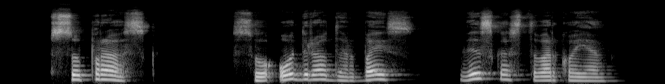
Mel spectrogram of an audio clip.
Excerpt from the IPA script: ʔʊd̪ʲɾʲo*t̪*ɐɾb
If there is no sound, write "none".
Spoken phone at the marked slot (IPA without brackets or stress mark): d̪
